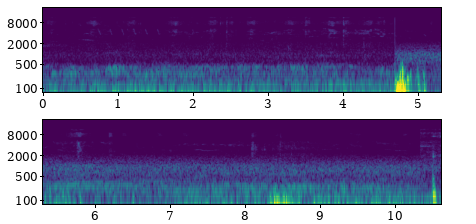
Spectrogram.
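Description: Small birds chirping faintly over a steady low rumble, with one sharp thump about halfway through and a softer bump near the end.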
